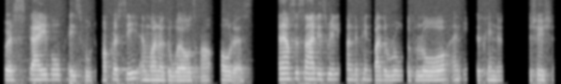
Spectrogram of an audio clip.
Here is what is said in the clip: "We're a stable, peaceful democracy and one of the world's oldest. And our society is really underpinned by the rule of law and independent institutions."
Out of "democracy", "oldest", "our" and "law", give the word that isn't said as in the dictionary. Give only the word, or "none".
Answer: none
